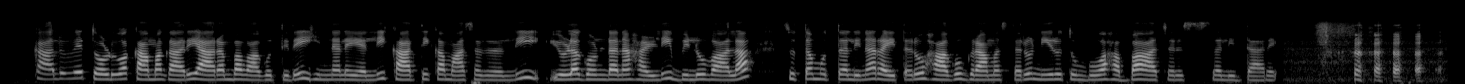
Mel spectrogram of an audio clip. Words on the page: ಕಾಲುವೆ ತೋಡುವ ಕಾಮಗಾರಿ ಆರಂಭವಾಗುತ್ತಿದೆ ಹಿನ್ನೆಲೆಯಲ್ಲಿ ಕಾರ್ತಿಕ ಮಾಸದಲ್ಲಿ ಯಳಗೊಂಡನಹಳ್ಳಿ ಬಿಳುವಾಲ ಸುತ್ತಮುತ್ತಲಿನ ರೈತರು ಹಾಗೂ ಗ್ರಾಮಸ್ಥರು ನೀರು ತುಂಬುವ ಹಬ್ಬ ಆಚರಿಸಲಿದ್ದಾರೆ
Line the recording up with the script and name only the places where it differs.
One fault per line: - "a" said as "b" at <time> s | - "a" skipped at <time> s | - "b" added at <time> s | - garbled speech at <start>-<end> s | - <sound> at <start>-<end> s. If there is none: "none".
- laugh at 13.1-14.5 s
